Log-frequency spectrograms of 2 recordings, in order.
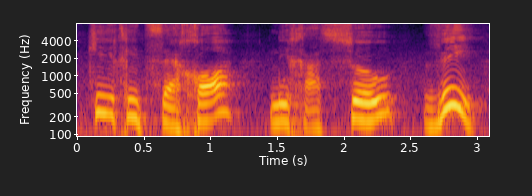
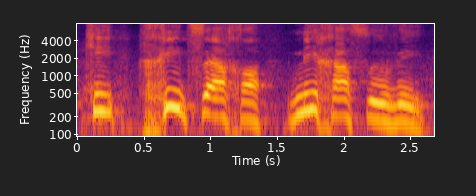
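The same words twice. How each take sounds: First: Slow, chitzeCHA NichaSU, weight on each final syllable; stress on word ends. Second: Early stress, CHI in chitzecha and NI in nichasu; slow, punch the first syllable of chitzecha and of nichasu. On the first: Teacher showing a reading without trop, final-syllable stress on chitzecha and Nichasu. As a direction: land on the end of chitzecha and of Nichasu. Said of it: "And you would say". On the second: Teacher showing what sounds funny to him, early stress on chitzecha and nichasu. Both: Shown as a demonstration.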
